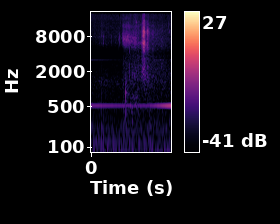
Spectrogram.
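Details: Simulated ASMR roleplay hearing assessment: struck tuning fork tone held behind the ear on the mastoid during a Rinne test; tuning fork tone, Rinne test mastoid position.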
